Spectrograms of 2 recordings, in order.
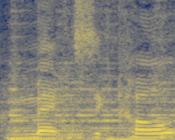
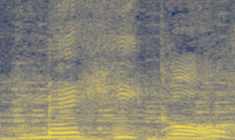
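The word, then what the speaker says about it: México: For me, it's not Mexico, it's Mexico.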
